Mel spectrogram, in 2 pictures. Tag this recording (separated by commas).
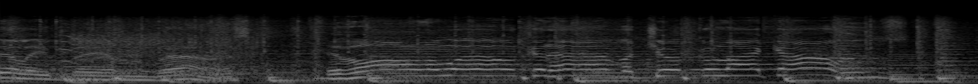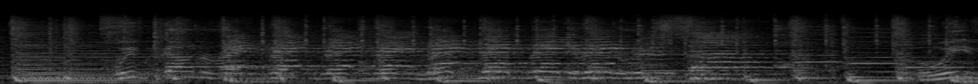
Music, Speech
